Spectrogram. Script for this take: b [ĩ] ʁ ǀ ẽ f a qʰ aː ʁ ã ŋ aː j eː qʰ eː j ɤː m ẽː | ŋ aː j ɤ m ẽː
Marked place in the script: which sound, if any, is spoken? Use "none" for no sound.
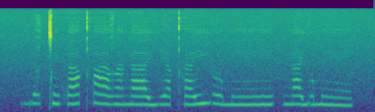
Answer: i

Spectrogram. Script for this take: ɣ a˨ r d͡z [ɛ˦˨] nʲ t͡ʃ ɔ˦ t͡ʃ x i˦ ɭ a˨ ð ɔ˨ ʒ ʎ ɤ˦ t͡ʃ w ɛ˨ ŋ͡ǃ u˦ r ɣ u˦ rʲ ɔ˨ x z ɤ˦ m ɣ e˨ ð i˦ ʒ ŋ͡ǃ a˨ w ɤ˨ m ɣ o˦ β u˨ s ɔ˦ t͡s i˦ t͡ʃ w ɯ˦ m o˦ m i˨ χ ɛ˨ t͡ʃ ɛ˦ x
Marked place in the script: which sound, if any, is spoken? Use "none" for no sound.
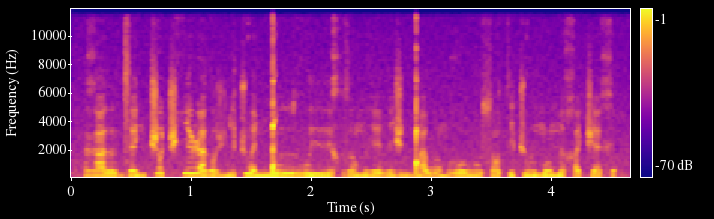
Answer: ɛ˨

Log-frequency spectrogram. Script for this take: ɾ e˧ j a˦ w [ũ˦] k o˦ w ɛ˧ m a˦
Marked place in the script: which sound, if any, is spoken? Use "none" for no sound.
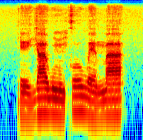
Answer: ũ˧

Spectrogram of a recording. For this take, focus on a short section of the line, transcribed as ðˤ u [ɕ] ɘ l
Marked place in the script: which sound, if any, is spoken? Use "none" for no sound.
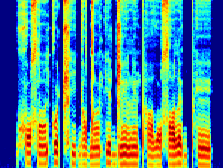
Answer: sˤ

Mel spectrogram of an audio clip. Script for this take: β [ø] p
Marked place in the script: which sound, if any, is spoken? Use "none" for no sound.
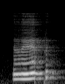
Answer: ø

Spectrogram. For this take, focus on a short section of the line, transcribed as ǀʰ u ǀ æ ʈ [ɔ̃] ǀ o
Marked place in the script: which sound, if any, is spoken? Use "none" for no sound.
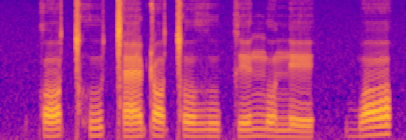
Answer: ɔ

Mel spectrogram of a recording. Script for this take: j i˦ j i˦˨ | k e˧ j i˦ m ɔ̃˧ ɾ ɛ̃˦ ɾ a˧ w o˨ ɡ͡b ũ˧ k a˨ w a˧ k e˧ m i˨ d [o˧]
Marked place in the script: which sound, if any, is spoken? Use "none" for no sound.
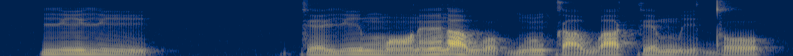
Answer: o˧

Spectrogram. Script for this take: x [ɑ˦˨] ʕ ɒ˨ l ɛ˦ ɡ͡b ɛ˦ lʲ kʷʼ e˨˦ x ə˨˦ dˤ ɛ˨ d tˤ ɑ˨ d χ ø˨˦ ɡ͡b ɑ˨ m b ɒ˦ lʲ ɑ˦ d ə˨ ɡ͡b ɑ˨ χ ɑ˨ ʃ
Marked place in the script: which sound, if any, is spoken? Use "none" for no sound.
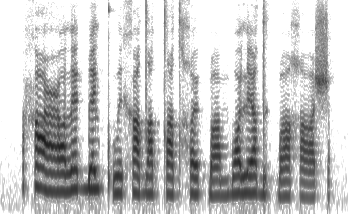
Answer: ɑ˦˨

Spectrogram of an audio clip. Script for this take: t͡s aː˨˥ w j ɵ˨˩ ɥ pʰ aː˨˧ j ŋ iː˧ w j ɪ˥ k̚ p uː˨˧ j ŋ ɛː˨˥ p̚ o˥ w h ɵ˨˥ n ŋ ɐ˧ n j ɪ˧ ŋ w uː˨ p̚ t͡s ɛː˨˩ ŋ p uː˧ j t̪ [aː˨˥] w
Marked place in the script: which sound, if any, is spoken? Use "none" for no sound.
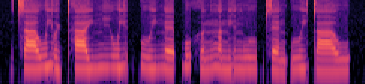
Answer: aː˨˧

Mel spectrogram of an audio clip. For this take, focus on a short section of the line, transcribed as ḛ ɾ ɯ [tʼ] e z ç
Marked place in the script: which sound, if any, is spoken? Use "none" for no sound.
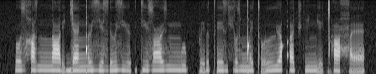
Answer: tʼ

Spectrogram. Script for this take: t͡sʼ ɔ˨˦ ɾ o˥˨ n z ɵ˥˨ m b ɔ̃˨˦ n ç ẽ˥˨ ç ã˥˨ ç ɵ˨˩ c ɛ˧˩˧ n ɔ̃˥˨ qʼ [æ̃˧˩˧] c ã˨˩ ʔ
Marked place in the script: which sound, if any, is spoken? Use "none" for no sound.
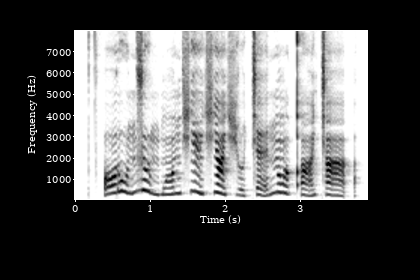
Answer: ã˧˩˧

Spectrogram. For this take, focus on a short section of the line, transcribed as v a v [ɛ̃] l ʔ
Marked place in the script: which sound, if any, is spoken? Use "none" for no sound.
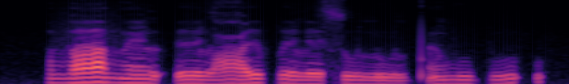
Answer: ɛ̃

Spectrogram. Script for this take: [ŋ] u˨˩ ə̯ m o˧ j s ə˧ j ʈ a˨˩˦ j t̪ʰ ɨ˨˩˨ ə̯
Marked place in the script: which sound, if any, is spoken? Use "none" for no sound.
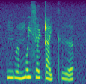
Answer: ŋ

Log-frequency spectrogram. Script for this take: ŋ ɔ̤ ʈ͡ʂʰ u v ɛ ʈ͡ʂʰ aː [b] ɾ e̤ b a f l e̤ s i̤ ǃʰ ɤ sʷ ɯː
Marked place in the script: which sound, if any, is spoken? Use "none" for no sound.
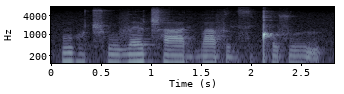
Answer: none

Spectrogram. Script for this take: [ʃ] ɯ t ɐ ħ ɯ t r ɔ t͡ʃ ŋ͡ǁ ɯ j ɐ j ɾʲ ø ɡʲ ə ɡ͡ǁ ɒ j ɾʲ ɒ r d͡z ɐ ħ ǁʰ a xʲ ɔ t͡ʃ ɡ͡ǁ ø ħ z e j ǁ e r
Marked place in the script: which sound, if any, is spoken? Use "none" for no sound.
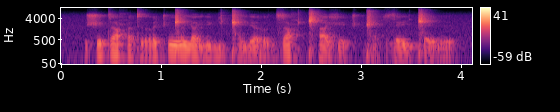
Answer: ʃ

